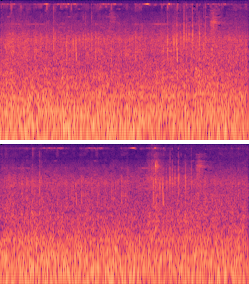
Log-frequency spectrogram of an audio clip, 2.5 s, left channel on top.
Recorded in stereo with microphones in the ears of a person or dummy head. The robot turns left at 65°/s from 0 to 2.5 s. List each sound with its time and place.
Only background noise.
